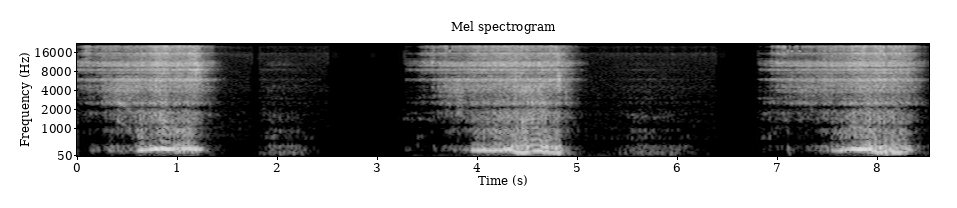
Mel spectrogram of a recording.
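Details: Sleeping Korean girl: loud, rough, rattling snores on each inspiration with quieter expirations, about 17 cycles a minute; heavy snoring.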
